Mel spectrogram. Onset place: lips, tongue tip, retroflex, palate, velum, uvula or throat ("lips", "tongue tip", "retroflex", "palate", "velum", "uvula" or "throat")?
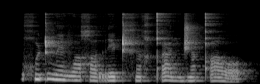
uvula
